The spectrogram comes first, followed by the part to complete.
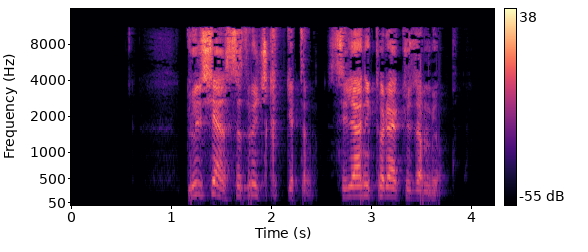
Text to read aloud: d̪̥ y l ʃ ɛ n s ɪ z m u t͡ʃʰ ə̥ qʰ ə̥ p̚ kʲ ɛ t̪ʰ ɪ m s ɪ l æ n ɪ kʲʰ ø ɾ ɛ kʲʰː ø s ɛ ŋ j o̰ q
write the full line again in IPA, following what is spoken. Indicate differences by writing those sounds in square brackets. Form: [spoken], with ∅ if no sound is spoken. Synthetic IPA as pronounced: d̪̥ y l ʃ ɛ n s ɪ z m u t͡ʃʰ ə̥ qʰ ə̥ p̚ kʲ [e] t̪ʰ ɪ [ŋ] s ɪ l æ n ɪ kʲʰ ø ɾ ɛ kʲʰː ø [z] ɛ [m] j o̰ q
